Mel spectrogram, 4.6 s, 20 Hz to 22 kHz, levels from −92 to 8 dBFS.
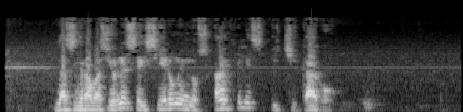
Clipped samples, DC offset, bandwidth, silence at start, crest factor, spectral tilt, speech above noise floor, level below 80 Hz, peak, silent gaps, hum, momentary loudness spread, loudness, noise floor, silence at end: under 0.1%; under 0.1%; 11.5 kHz; 0.15 s; 16 dB; -5 dB/octave; 42 dB; -50 dBFS; 0 dBFS; none; none; 17 LU; -13 LUFS; -55 dBFS; 0.95 s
